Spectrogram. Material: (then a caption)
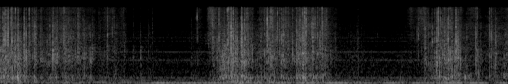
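Paper. Fingertips with dark nail polish flip, rub and smooth the pages of a folded stack of thin printed newsprint resting on a bed. Soft, bright crinkling and rustling rise and fade in slow waves, over a faint steady low hum.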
